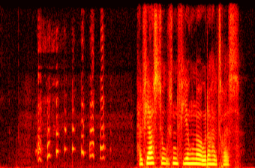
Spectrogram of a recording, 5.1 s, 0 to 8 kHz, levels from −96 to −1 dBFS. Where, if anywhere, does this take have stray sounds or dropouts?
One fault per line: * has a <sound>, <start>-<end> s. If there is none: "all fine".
* has a laugh, 0.7-2.2 s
